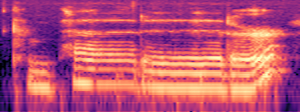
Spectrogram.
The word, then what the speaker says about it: competitor: to look for that so for competitor um competitor what we want to watch out for is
